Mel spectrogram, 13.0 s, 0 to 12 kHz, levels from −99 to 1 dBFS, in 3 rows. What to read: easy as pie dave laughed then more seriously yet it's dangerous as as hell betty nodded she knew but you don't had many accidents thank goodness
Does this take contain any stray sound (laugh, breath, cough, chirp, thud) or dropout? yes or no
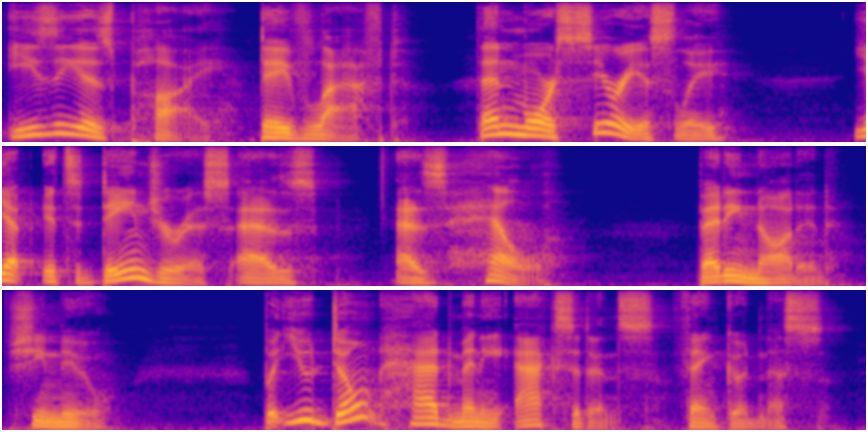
no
